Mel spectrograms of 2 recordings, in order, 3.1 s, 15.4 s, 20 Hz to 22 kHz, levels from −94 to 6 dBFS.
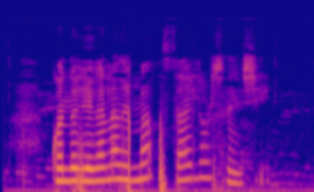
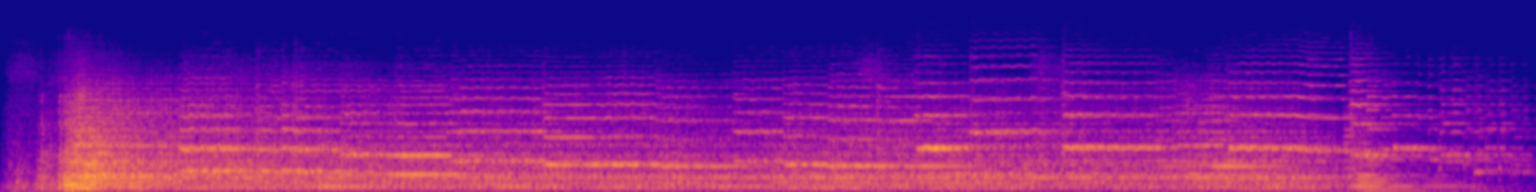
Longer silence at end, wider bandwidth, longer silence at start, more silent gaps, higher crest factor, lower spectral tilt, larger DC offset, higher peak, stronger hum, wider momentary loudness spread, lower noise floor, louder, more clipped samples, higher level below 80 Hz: first, 0.45 s vs 0.2 s; first, 11 kHz vs 8.6 kHz; about the same, 0.15 s vs 0.05 s; neither; first, 26 dB vs 20 dB; second, -6 dB/octave vs -8.5 dB/octave; neither; about the same, -4 dBFS vs -6 dBFS; neither; about the same, 13 LU vs 12 LU; about the same, -50 dBFS vs -49 dBFS; about the same, -29 LUFS vs -27 LUFS; neither; first, -44 dBFS vs -52 dBFS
